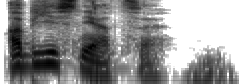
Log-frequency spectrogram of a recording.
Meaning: 1. to explain oneself 2. to be accounted for 3. to make oneself understood 4. passive of объясня́ть (obʺjasnjátʹ)
- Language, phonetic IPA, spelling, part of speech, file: Russian, [ɐbjɪsˈnʲat͡sːə], объясняться, verb, Ru-объясняться.ogg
